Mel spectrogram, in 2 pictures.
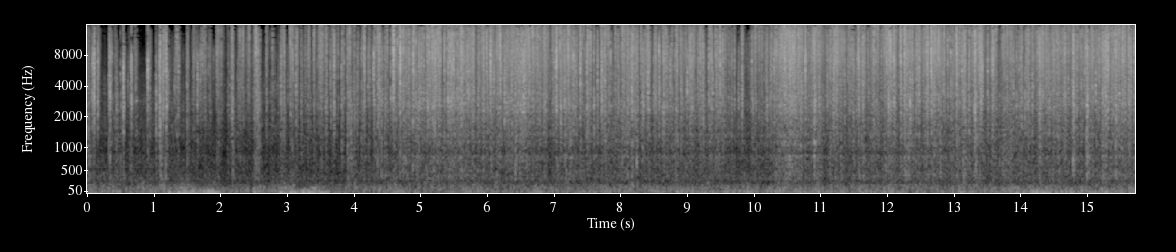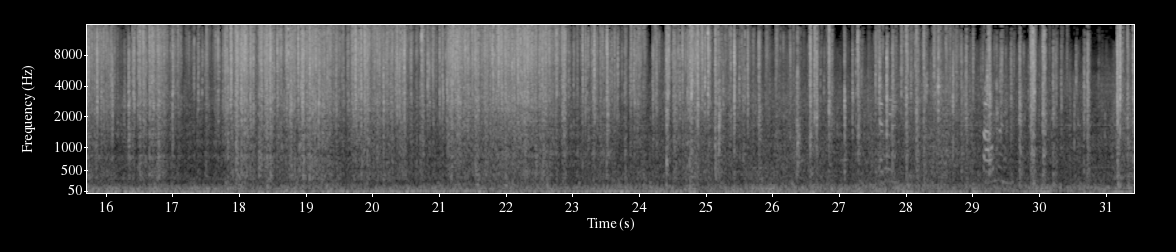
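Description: Hail and heavy rain pelting a car's roof and windshield, heard from inside the cabin: a loud, unbroken clatter of countless hard hits over the rush of the downpour.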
